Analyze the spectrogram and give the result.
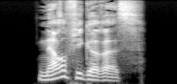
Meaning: strong/mixed nominative/accusative neuter singular comparative degree of nervig
- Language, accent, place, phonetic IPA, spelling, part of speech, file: German, Germany, Berlin, [ˈnɛʁfɪɡəʁəs], nervigeres, adjective, De-nervigeres.ogg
